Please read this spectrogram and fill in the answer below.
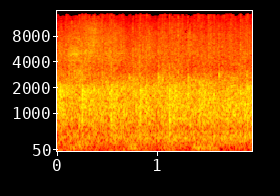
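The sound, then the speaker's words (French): Applause honours a man at an event: dense, steady clapping from many hands, moderately loud and continuous throughout. “Applaudissez-le encore une fois.”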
